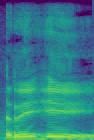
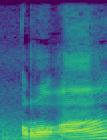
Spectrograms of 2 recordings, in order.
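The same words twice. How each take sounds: First: The vowel is tilted toward an 'e' sound. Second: The vowel is a plain open 'a'. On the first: "Yang kedua dibaca ra'a" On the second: "yang pertama dibaca apa tadi?"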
